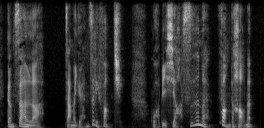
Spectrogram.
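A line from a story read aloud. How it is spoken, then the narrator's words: Laughing. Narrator (Chinese): 凤姐儿笑道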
